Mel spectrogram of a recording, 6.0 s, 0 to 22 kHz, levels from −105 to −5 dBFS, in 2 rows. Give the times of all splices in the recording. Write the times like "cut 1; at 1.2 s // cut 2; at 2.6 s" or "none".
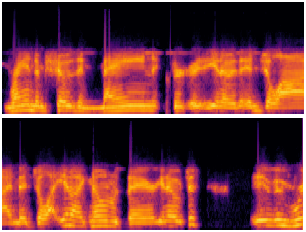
cut 1; at 1.6 s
